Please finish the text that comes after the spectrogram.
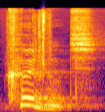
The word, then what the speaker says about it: could: le nom propre k la prononciation de ce mot ne prononcez pas le l ne dites pas non c'est not OK et la contraction c'est could could vous voyez où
